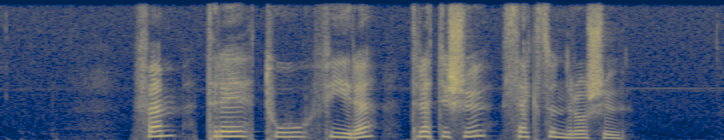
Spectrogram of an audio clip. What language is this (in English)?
Norwegian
